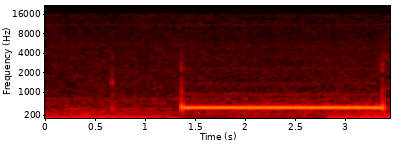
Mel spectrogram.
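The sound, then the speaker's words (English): A telephone dial tone sounds once, a steady loud hum holding for about two seconds over faint low background noise, then cutting off with nobody answering. No one speaks. “He's not picking up. We're trying to recontact with Chaplain McTurnan.”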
